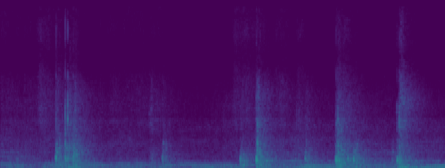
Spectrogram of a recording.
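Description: Dance shoes stepping and tapping on a hardwood floor, the taps mostly in quick pairs, over faint music.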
